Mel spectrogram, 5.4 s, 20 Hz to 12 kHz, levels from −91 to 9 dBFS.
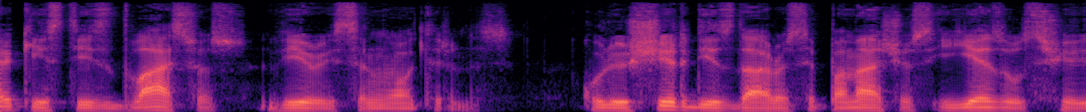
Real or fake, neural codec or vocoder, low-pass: fake; codec, 24 kHz, 0.9 kbps, WavTokenizer, medium speech release version 2; 10.8 kHz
